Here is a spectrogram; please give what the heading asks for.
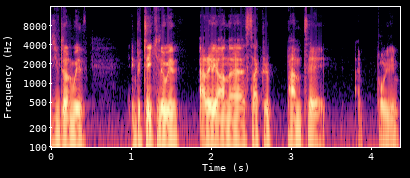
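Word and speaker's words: Arianna Sacripante: Yeah, I guess you're mentioning your routines and performances you've done in particular with Ariana Sacripante. I probably didn't pronounce that right, but that's correct, right?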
